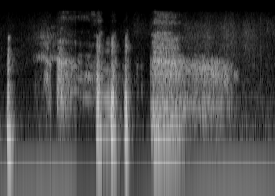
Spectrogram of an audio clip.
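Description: A dog lets out a quick run of short, sharp barks, then a longer, rougher drawn-out yowl that fades. It is fairly loud, with no talking.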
